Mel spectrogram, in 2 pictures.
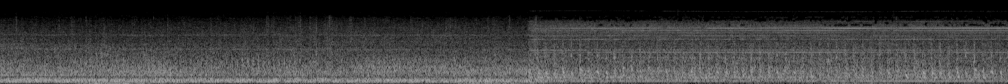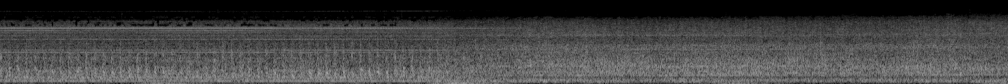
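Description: Bicycles whir along the road in a large group.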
